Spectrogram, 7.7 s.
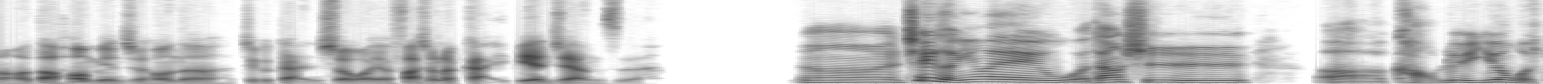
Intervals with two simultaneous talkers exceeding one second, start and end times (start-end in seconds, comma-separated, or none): none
